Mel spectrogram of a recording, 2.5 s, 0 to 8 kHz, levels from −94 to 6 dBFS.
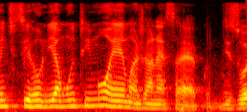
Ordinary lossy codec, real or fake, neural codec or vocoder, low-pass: none; real; none; 7.2 kHz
